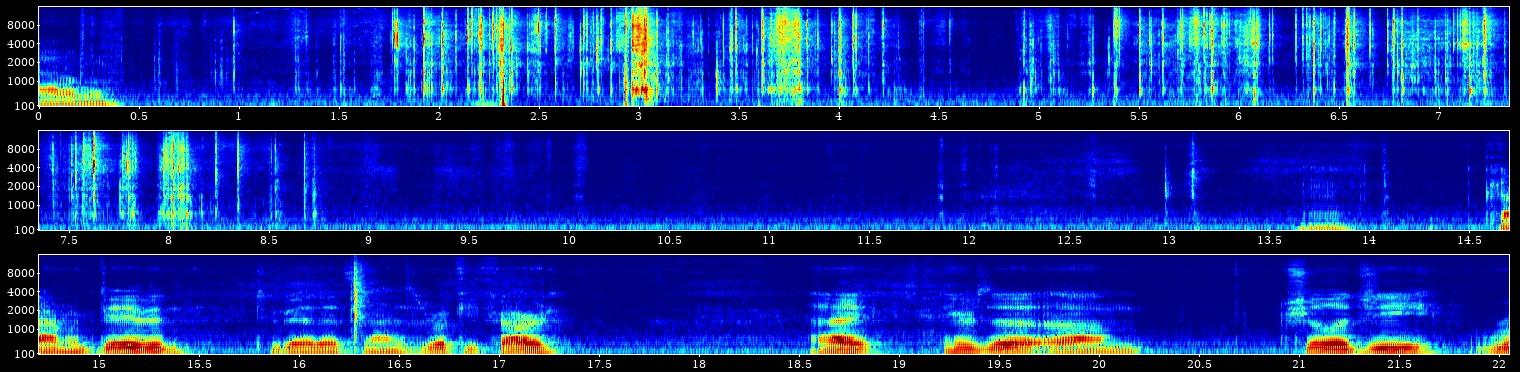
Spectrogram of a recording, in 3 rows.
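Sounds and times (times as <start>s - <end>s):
wrapper tearing and rustling: 0.6s - 8.8s.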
